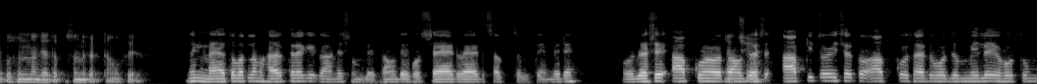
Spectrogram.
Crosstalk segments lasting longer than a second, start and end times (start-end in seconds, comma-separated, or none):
none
